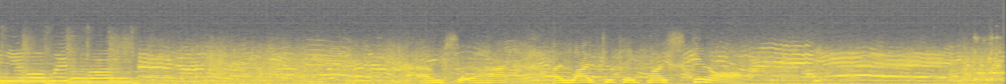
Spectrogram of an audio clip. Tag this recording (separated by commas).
Speech, Music, speech babble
